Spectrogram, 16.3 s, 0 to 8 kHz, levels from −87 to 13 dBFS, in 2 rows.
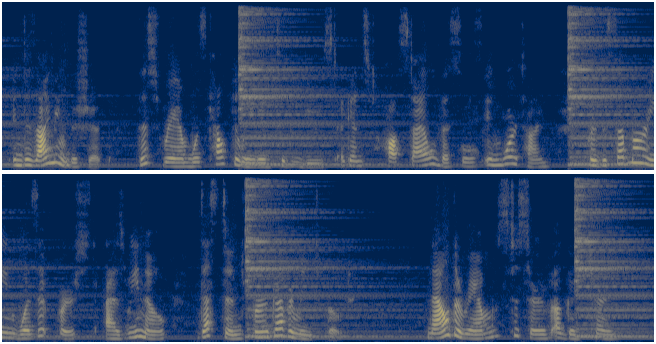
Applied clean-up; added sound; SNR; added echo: none; Crash cymbal; 13 dB; none.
